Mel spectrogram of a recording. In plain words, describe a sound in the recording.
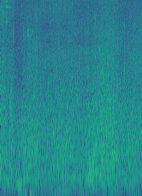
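Footsteps slosh and splash through water.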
